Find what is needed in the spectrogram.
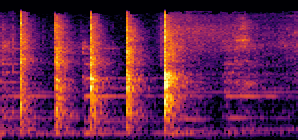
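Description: Hands clapping about five times, roughly three claps a second, over faint background music.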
